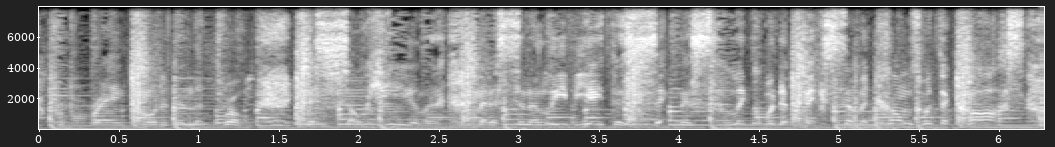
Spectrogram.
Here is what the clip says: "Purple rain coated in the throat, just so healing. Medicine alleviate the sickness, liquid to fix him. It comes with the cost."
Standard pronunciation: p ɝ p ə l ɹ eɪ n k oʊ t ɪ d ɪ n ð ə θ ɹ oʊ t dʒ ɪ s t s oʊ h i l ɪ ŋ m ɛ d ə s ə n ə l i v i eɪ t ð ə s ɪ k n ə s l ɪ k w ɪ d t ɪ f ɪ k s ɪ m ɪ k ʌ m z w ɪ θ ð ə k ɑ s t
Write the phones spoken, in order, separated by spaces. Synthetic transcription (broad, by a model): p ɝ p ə ɹ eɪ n k oʊ t ɪ d ɪ n ð ə θ ɹ oʊ t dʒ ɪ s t s oʊ h i l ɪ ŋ m ɛ d ə s ə n ə l i v i eɪ t ð ə s ɪ k n ə s l ɪ k w ɪ d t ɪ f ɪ k s ɪ m ɪ k ʌ m z w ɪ ð ə k ɑ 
